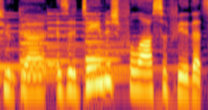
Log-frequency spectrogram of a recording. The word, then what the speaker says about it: hygge: Hygge, pronounced Hygge, is a Danish philosophy that celebrates the art of creating a warm and inviting atmosphere within your home.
